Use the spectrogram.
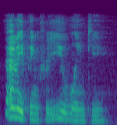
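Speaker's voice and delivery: lightly voiced sweet girl; a hint of a doting sister; sweet little sister. A narrator's reading. Leni sweetly promising her brother anything.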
